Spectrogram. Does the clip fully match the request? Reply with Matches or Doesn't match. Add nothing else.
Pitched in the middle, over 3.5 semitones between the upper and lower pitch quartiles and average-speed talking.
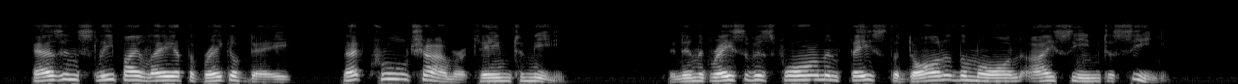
Matches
